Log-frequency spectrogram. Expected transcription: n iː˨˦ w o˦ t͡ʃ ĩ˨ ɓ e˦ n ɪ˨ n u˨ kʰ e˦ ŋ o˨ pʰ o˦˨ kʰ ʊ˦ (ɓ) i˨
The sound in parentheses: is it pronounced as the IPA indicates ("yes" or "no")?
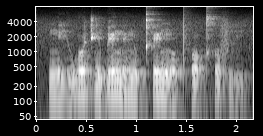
no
